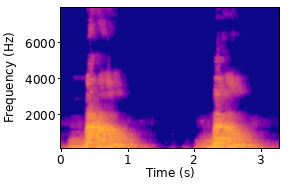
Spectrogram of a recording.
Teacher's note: Isso, é um ditongo decrescente. Temos uma vogal e depois uma semivogal.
